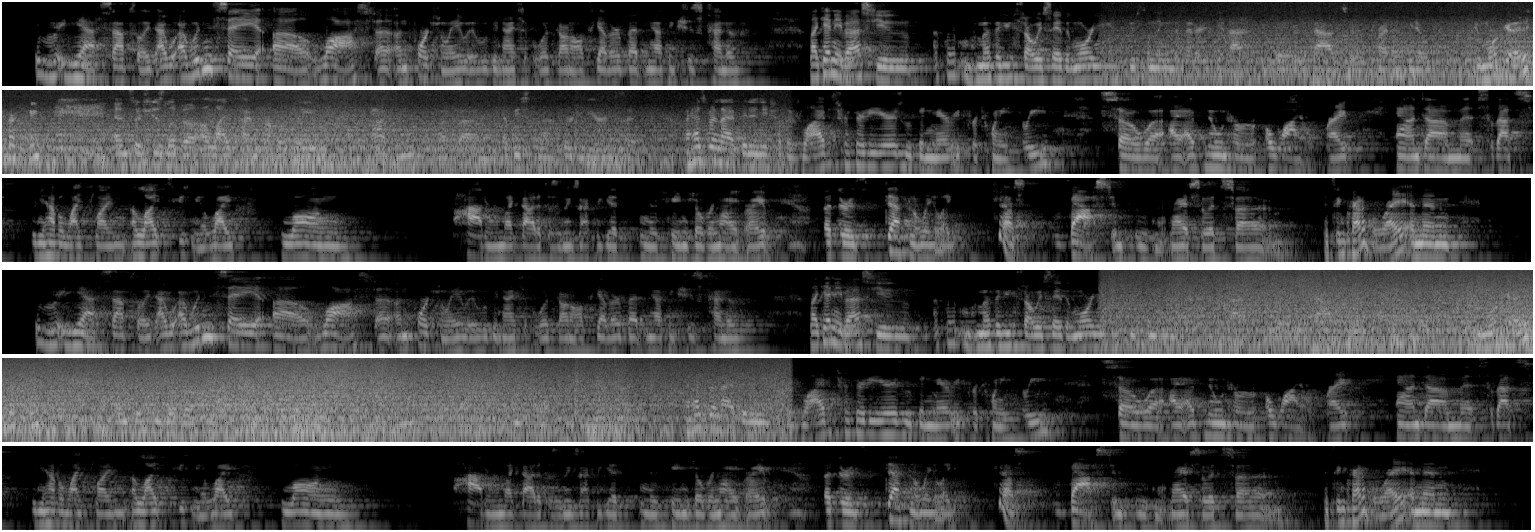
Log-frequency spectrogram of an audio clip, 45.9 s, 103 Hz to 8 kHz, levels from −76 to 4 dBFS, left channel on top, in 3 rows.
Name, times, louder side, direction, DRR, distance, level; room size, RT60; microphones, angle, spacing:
voice 1, 0.3-7.4 7.7-9.1 9.4-14.3 14.7-30.6 30.9-33.1 33.4-34.1 35.1-39.2 39.4-40.2 40.5-40.8 41.1-43.4 43.9-45.4, left 3 dB, 65° left, 6 dB, 1.6 m, -34 dB
sound 1, 11.0-23.2, right 5 dB, 75° right, 0.7 m, -30 dB
20.5 x 19.5 x 8.9 m, 1.1 s
head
